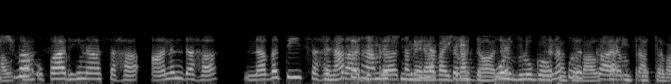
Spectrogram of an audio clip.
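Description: From start to finish the speech carries GSM full-rate codec damage, plainly audible: nothing above 3.8 kHz survives, and pulse-driven vocal-tract coding adds a buzzy, gravelly roughness, consistent with a 13 kbps link.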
